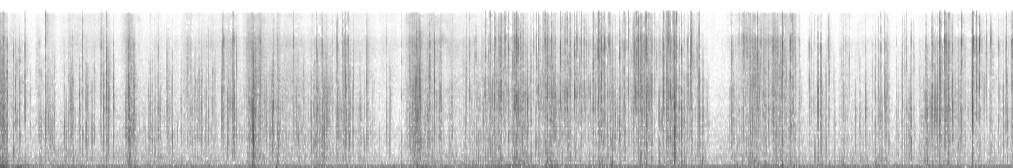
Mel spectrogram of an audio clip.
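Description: Long nails squeeze, tap and scratch a clear, thin plastic package holding a stack of cotton rounds. The result is a dense, bright crinkling with quick crackles and sharp little ticks, sitting over a steady low hum.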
